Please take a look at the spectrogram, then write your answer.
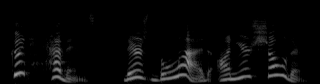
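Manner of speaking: high, loud gasp of shock; shocked exclamation. Acted. Friend spotting blood on the narrator's shoulder, shocked. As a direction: recoil at the sight of blood.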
